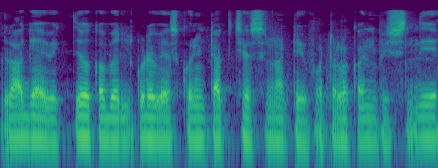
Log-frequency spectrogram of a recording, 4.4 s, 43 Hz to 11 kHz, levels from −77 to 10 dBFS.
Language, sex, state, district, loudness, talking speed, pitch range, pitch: Telugu, male, Andhra Pradesh, Sri Satya Sai, -18 LUFS, 150 wpm, 110-115 Hz, 110 Hz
